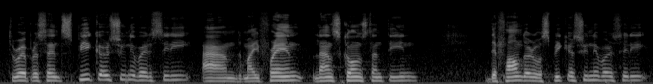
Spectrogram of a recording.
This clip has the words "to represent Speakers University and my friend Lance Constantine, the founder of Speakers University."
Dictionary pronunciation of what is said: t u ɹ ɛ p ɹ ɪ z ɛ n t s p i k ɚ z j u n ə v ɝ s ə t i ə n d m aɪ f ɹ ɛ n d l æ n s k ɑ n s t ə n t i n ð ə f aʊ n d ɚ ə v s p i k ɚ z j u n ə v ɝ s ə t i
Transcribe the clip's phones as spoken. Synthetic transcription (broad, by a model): t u ɹ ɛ p ɹ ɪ s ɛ n t s p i k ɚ s j u n ə v ɝ s ə t i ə n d m aɪ f ɹ ɛ n d l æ n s k ɑ n s t ə n t i n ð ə f aʊ n d ɚ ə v s p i k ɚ s j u n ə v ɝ s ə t i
